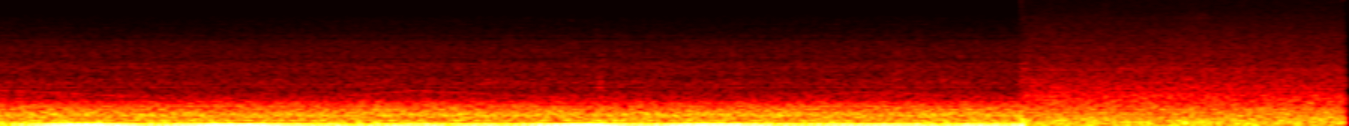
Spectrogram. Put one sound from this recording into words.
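A heavy truck engine rumbles steadily with a low drone.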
